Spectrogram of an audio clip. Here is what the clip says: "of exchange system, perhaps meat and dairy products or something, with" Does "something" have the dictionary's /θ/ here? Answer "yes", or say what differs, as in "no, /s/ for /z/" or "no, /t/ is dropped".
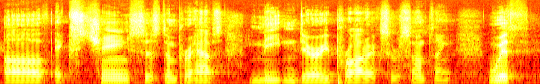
yes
